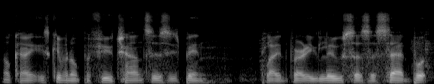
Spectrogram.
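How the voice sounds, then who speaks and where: A man giving snooker commentary in short, measured observations between shots. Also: sits low, flat delivery, fairly bright tone.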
